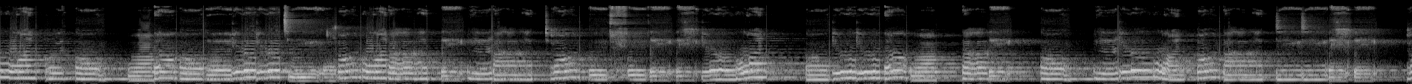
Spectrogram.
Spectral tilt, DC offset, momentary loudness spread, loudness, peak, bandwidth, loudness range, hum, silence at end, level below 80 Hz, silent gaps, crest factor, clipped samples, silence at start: -4.5 dB/octave; under 0.1%; 6 LU; -20 LUFS; -4 dBFS; 17 kHz; 2 LU; none; 0 s; -68 dBFS; none; 14 dB; under 0.1%; 0 s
